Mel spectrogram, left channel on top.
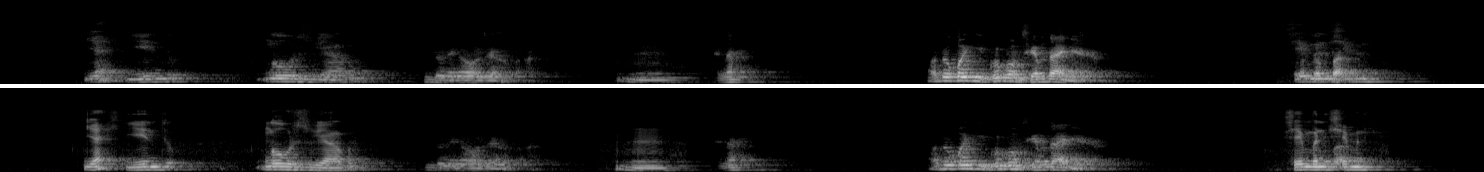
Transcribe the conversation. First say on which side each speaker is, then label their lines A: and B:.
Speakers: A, on the right; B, on the left.
A: ꯌꯥ ꯌꯦꯁꯨꯨ ꯉꯧꯔꯖꯨ ꯌꯥꯕꯣꯏ
B: ꯑꯗꯨꯉꯩ ꯉꯧꯔꯖꯨ ꯌꯕꯥ
A: ꯎꯝ
B: <unintelligible> ꯑꯗ ꯑꯩꯈꯣꯏꯒꯤ ꯒ꯭ꯔꯨꯞ ꯑꯃ ꯁꯦꯝꯗꯥꯏꯅꯦ
A: ꯁꯦꯝꯕꯅꯤ
B: ꯋꯥꯆꯞꯇ
A: ꯁꯦꯝꯕꯅꯤ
